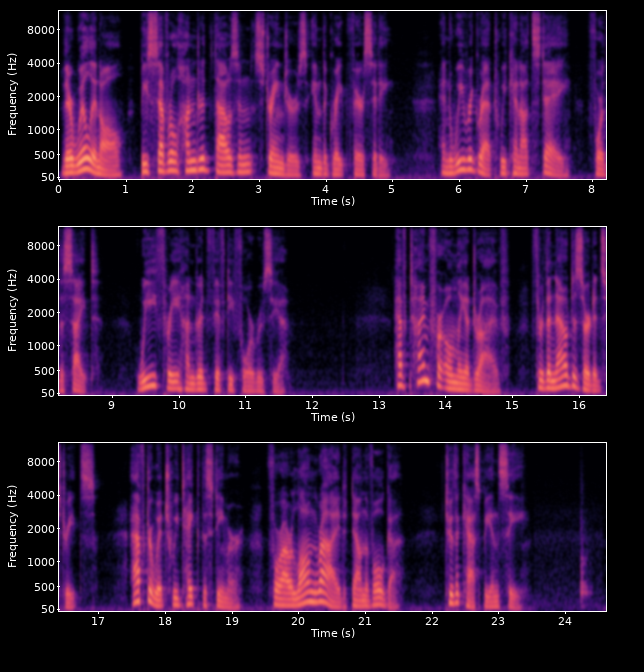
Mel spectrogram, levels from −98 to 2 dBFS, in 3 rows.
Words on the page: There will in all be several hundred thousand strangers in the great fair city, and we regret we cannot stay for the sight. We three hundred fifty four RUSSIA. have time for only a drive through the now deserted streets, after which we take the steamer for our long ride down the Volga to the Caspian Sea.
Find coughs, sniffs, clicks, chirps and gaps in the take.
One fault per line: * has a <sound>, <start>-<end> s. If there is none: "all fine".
* has a tap, 24.2-24.4 s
